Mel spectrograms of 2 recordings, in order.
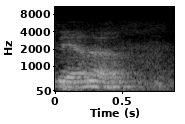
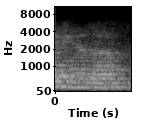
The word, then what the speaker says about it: Dana: It's Dana. Yeah, I was gonna say your mother, but I couldn't remember how to pronounce her name. I was Sister calling her Diana. Diana, but that's not it.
